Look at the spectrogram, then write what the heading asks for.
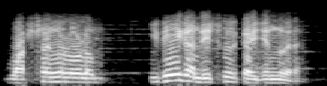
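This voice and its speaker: An actor playing a calm hospital doctor in a 1980s film drama, speaking in a measured, formal way and mixing in English phrases. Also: male voice, on the high side, natural voice. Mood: grave. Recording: dull 1980s film soundtrack with faint music.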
